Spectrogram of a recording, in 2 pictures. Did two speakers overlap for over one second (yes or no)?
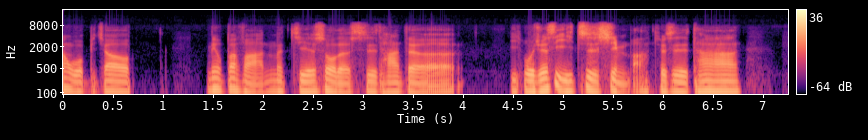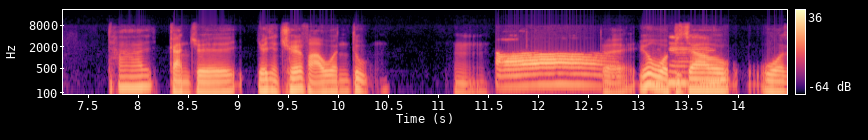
yes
